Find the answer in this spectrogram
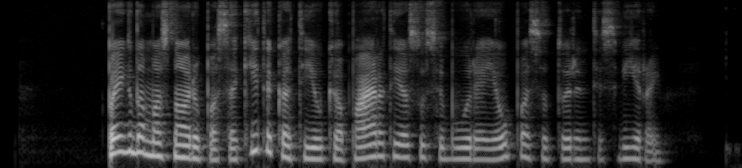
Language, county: Lithuanian, Vilnius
